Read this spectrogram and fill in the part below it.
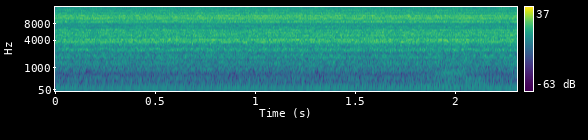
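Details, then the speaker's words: Freshly restored Singer sewing machine sewing a fancy stitch pattern in final test: fast, even whirring with fine steady ticking, no knocks or catches, so fast and smooth; normal running. "But listen to this machine while it sews. It's so fast and so smooth. Here we go. Smooth as butter."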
